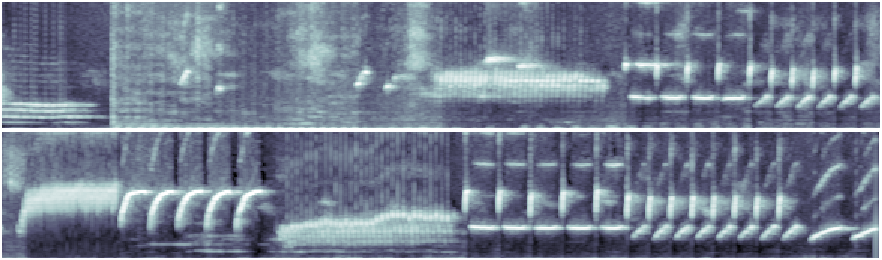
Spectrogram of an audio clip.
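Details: Singing canary used as a master song for magpie-robins: low broadband noise at the start, then varied phrases of quick upslurred notes, short trills and buzzy rolls in changing tours.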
